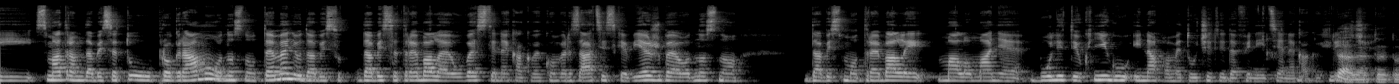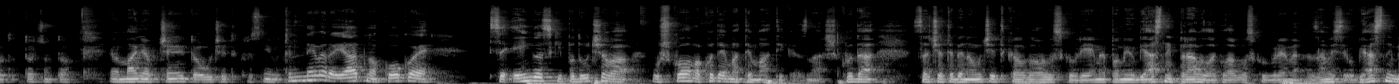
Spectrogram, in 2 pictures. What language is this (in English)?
Croatian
